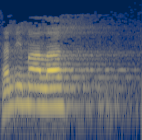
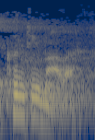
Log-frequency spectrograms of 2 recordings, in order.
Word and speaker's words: kanti mala: Kanti mala is the neck, the mala around the neck. And in America, they don't know how to pronounce it. They say kunti mala.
